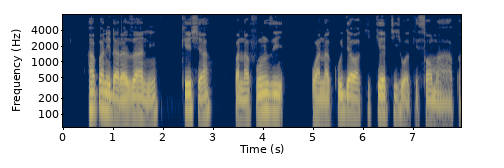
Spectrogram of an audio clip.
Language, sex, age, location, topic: Swahili, male, 18-24, Kisumu, education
